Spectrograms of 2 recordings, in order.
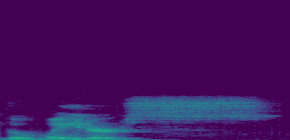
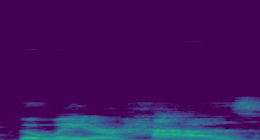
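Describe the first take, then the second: First: The verb is shortened onto the noun. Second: The verb 'has' is said as a full word. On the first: The speaker calls it right. "I'm going to say" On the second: The speaker calls it wrong. "I'm not going to say the waiter has"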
